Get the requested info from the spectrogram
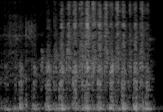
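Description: Scratch-off coating of a lottery scratchcard being rubbed away in quick, repeated strokes to uncover the letters.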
